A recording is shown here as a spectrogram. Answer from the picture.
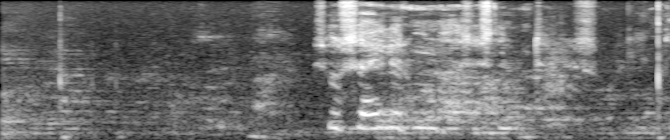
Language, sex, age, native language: Icelandic, female, 12, Icelandic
